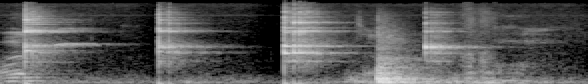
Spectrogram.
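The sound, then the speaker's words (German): Glasses clink together several times in a toast, bright ringing chimes with short decaying tones, spaced irregularly over a few seconds, with a brief low murmur of voices in the background. “Ja, Prost, Burschen. Dann ja, zum Prost. Prost.”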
